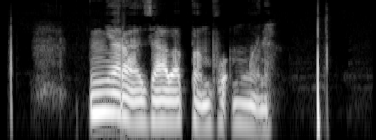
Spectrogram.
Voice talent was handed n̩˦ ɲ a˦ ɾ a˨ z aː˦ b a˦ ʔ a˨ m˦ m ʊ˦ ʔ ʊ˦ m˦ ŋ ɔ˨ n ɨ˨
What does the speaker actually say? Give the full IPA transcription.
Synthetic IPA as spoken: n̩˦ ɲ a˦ ɾ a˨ z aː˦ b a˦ p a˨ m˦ b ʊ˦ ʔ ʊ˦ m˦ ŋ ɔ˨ n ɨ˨

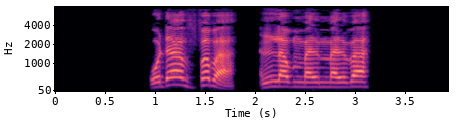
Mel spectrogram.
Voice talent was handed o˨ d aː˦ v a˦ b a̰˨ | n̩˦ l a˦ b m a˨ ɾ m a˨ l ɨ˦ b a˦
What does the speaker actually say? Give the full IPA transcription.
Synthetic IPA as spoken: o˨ d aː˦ v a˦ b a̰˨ | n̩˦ l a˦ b m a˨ l m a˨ l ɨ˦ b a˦

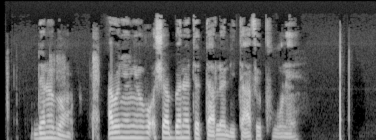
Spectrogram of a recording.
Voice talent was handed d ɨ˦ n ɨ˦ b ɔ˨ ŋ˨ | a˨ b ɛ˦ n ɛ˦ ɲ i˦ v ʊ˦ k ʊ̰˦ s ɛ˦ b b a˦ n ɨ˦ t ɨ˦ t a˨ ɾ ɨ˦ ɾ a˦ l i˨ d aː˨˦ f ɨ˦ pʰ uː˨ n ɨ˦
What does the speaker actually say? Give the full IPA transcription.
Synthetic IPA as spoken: d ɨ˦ n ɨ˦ b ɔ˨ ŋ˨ | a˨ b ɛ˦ ɲ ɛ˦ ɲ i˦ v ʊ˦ ʔ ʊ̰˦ ʃ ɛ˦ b b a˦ n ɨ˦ t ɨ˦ t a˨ ɾ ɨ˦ l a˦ l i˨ t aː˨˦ f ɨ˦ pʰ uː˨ n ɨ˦

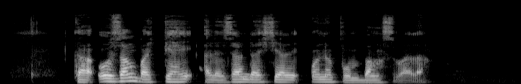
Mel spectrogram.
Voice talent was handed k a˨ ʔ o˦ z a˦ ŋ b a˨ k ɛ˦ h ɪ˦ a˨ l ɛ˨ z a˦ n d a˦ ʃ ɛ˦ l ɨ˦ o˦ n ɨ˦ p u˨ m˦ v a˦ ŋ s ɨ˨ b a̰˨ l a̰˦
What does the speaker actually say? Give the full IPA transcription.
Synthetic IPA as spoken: k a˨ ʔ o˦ z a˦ ŋ b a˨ k͡p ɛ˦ h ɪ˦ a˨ l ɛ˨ z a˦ n d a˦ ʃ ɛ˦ l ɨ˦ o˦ n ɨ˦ p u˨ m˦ b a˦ ŋ s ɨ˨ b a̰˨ l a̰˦

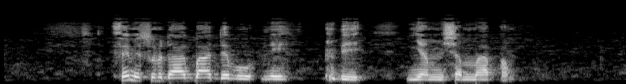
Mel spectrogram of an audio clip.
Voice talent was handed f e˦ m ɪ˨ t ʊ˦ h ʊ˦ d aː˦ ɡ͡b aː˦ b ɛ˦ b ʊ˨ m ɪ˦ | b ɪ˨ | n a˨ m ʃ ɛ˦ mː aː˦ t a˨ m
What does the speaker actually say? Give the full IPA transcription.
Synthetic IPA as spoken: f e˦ m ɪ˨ s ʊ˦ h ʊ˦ d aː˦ ɡ͡b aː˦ d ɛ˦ b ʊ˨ n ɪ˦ | b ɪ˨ | ɲ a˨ m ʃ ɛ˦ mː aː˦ p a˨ m

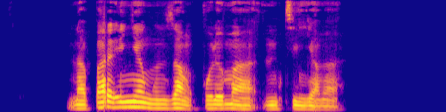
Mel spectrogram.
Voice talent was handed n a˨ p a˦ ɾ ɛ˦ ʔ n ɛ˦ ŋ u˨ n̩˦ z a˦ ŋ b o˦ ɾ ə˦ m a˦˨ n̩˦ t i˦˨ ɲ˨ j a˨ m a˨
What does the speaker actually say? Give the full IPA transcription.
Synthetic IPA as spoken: n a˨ p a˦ ɾ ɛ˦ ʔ ɲ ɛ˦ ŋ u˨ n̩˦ z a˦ ŋ p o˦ l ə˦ m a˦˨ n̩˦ t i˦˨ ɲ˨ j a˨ m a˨

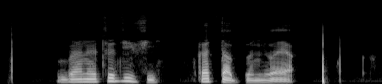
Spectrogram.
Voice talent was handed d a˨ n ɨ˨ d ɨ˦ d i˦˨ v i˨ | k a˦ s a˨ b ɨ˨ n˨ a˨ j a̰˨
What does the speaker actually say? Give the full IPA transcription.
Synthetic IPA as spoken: b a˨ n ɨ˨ t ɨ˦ d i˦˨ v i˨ | k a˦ t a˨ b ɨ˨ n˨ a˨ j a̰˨

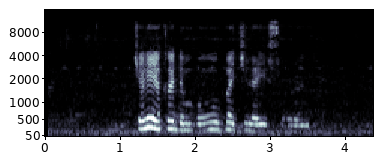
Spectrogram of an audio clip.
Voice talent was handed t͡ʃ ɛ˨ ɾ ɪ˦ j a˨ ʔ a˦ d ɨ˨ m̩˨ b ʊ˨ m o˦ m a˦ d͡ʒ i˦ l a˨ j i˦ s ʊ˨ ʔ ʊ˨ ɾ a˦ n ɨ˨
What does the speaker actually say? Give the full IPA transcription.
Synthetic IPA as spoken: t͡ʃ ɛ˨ l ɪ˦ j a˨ k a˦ d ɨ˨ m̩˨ b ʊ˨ ŋ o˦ b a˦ d͡ʒ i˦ l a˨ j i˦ s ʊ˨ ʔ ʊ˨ ɾ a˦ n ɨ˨

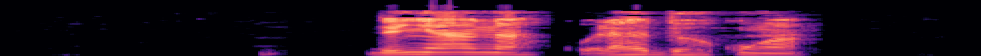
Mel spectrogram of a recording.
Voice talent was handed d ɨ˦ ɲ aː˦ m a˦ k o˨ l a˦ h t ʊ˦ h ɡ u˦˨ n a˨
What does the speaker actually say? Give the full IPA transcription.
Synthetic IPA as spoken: d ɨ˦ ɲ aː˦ ŋ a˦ k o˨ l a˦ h d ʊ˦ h k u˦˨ ŋ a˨

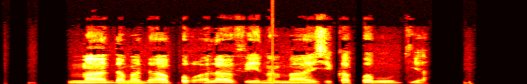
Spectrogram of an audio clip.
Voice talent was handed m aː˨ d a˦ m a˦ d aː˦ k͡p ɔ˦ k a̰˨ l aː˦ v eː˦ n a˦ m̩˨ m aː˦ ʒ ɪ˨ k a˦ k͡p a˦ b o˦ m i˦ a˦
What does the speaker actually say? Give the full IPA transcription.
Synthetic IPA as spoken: m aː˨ d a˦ m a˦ d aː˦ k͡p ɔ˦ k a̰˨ l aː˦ v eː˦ n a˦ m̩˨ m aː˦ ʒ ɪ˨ k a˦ k͡p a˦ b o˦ b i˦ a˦

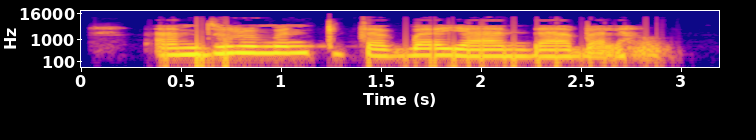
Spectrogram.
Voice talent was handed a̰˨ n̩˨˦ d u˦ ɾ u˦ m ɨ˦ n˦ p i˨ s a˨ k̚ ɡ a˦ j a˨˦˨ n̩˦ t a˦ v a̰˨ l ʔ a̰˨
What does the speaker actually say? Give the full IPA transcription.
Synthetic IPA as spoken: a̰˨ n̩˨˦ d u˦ ɾ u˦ m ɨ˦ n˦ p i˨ t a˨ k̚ ɡ͡b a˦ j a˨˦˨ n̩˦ d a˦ b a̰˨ l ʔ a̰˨

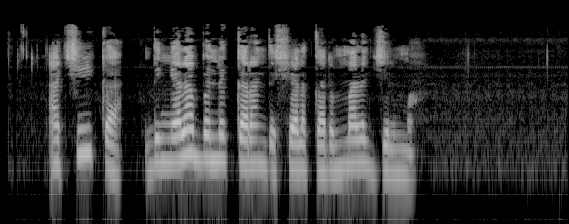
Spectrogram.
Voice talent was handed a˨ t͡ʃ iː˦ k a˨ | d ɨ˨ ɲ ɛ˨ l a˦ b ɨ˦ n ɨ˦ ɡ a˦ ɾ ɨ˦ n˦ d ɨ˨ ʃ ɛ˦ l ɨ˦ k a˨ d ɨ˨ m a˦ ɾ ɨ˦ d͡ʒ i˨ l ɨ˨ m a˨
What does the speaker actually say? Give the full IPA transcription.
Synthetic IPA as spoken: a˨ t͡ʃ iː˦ k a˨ | d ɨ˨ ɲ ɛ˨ l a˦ b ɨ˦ n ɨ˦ k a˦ ɾ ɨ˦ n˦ d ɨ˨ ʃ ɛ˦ l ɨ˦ k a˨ d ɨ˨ m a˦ l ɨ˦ d͡ʒ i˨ l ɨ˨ m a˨

